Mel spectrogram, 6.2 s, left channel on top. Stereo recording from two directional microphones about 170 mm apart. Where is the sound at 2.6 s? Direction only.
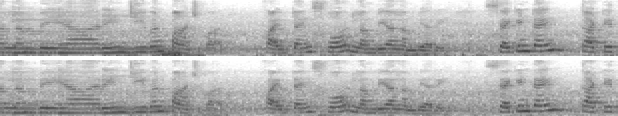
30° left (ahead or behind).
